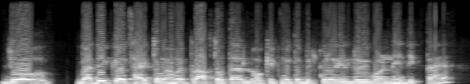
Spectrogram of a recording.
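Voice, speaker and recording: A man teaches a Sanskrit grammar class online, speaking in a notably high voice. He explains patiently and keeps putting questions to his students. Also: flat delivery, a little fast, warm tone, lo-fi sound.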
